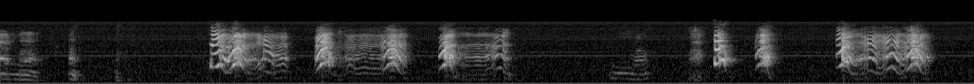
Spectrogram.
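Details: Border Collie puppy of seven weeks telling off a radiator after it nipped his nose; shrill puppy barks and squeaky whining yips come in clustered bursts with brief gaps, loud and close in a quiet room.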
